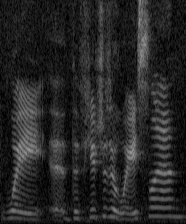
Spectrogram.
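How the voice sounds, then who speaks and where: A woman voicing brash, excitable, gullible internet posters in a visual novel. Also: fairly high pitch, moderate pace. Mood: brash, incredulous. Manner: brash, incredulous. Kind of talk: visual novel read aloud. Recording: faint background noise.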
